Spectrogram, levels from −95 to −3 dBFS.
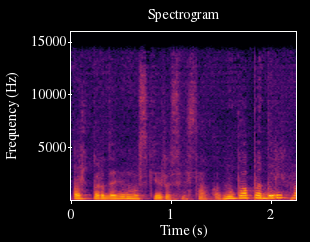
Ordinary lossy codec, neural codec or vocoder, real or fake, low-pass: AAC, 96 kbps; codec, 44.1 kHz, 2.6 kbps, DAC; fake; 14.4 kHz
